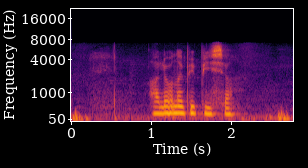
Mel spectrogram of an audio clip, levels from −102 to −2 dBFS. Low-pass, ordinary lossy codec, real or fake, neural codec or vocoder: 7.2 kHz; none; real; none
